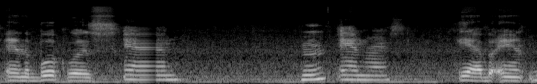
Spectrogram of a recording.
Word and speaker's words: Anne Rice: rice yeah but and we called her andy rice but it's ann i know she hates annie rice um that throws me off because her name is spelled a-n-n-e yeah but it's anne rice but it wasn't the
